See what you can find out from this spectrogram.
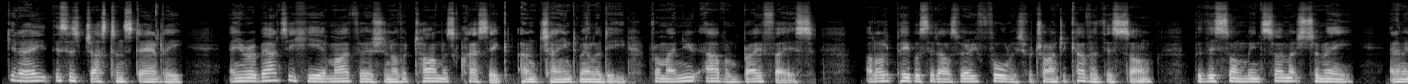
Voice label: radio intro long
